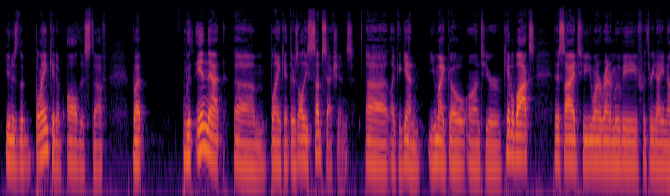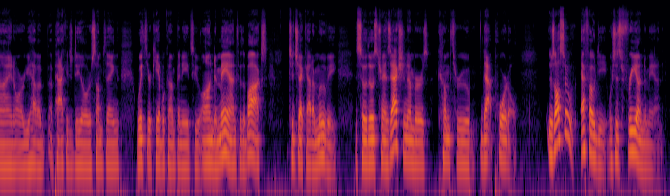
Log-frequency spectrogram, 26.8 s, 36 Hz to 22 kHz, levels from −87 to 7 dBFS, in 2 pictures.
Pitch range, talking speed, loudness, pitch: 105-120 Hz, 180 wpm, -31 LUFS, 110 Hz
